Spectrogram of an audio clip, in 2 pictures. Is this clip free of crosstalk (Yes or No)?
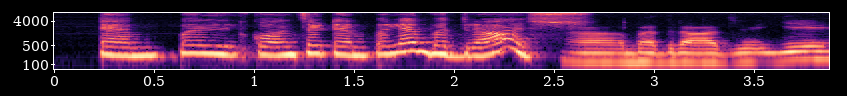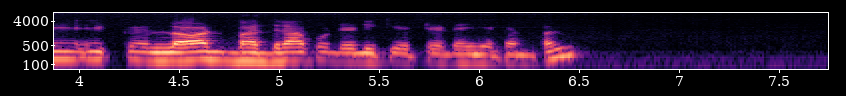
Yes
